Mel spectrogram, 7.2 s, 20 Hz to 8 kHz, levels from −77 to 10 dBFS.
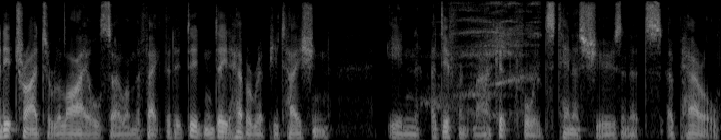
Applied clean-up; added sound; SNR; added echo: none; Cutlery, silverware; 14 dB; none.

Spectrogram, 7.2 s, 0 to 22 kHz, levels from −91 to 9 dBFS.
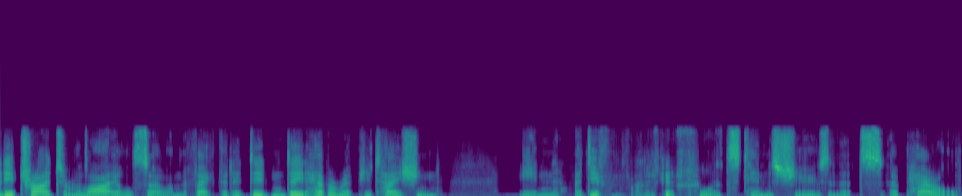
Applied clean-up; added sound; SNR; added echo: neural diffusion model UNIVERSE++.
